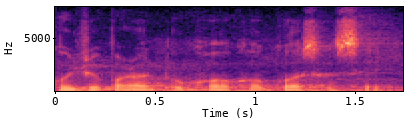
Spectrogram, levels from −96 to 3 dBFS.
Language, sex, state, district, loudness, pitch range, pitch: Assamese, male, Assam, Hailakandi, -20 LUFS, 90-95 Hz, 95 Hz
